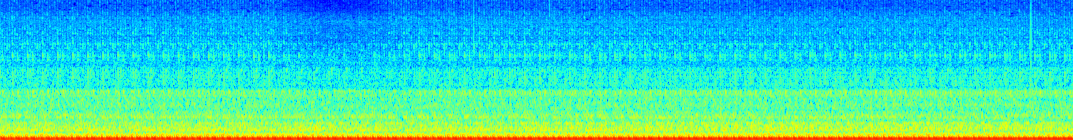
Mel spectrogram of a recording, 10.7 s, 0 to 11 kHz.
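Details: Vintage Leyland tractor with rare 698 six-cylinder diesel; deep, steady idle with even unbroken beat, no knock or miss — normal smooth idle.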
